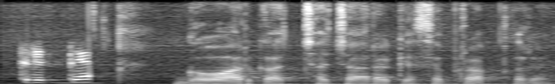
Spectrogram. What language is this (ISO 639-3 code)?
hin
